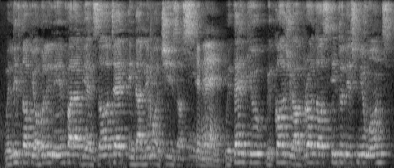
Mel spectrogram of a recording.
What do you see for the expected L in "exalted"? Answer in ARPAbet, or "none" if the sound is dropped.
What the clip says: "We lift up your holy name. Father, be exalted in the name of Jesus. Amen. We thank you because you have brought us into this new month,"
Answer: L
